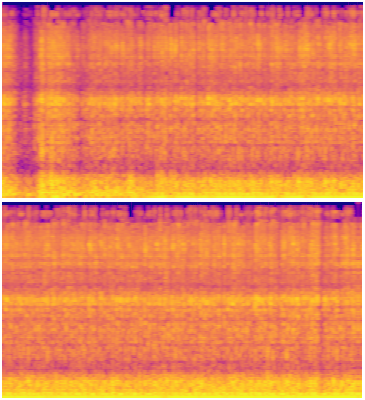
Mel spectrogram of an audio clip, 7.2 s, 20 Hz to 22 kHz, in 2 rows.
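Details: Dodge Charger Scat Pack widebody 392 V8 on E85 tune, after boost-a-pump and 1050X injectors installed (previously running lean), cold start: catches and climbs into a loud, lumpy idle about three and a half pulses a second; expected cold-start surge before idle regulates.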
